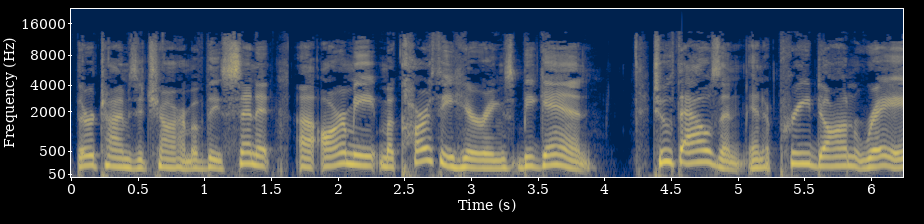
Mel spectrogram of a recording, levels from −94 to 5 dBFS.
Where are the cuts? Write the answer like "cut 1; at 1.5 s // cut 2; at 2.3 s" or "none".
cut 1; at 1.6 s // cut 2; at 4.3 s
